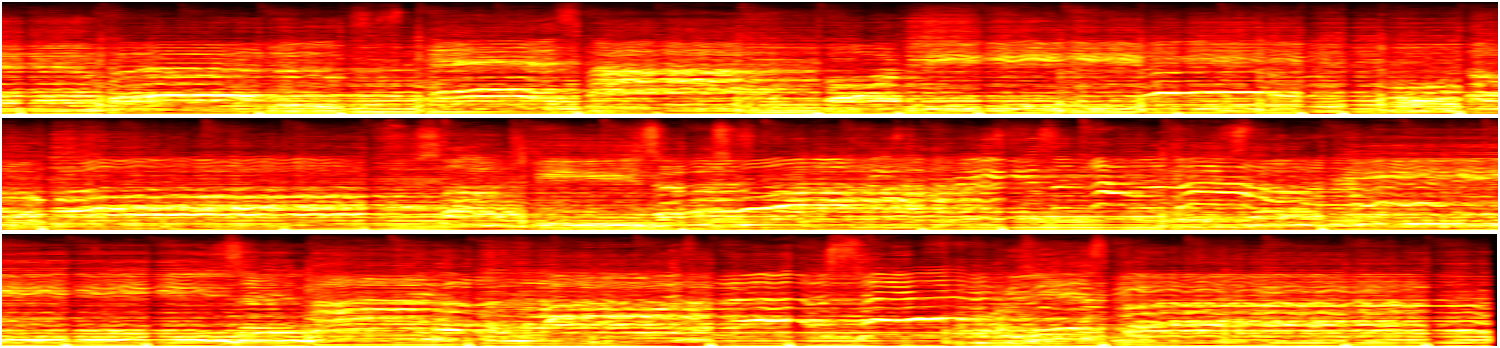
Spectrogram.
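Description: Gospel choir singing with a woman's lead voice on a microphone, backed by a band with steady bass notes.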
